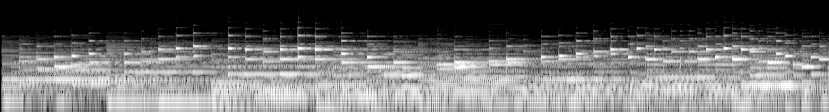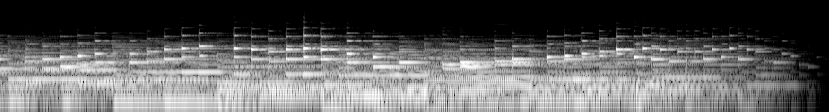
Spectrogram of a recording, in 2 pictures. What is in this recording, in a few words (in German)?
praxis spieltechnik sexten und terzen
